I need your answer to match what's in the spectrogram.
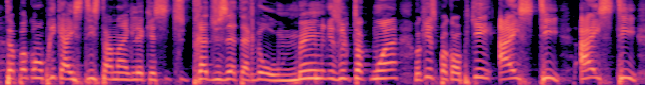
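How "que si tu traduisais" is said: ordinary delivery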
